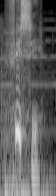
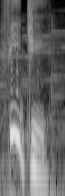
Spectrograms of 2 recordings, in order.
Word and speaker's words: Fiji: land later called Australia called their home Viti but the Tongans with their odd pronunciation called it fissy when Captain Cook asked the Tongans the name of the islands to their West he heard Fiji and so from an englishman's mishearing of a tongan's mispronunciation cook proclaimed these islands as Fiji this Cavalier misnaming of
